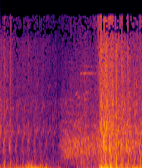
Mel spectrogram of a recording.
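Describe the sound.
A pigeon coos after landing nearby. Soft, low calls sit under steady rustling noise, which grows louder for the last second.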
